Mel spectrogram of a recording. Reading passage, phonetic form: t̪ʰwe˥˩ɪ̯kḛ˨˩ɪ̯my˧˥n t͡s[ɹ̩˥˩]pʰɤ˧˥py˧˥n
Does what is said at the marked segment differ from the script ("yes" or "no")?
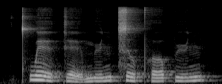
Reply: no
